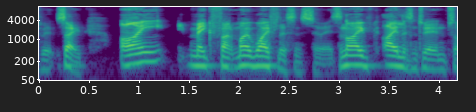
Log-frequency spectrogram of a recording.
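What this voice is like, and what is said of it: Usual voice. Nothing is said of it.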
